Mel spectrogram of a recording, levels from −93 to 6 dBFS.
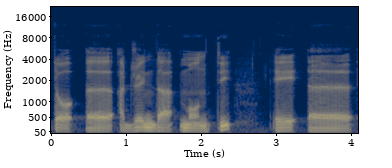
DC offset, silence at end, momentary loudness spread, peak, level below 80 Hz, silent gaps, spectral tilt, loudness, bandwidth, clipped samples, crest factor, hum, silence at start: under 0.1%; 0.1 s; 4 LU; -14 dBFS; -54 dBFS; none; -8 dB/octave; -31 LUFS; 8.8 kHz; under 0.1%; 16 dB; none; 0.05 s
